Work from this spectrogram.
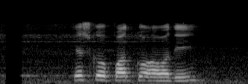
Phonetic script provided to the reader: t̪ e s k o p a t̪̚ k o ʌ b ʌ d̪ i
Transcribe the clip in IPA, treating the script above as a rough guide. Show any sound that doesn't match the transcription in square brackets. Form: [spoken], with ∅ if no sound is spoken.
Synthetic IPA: t̪ e s k o p [ʌ] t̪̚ k o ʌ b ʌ d̪ i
